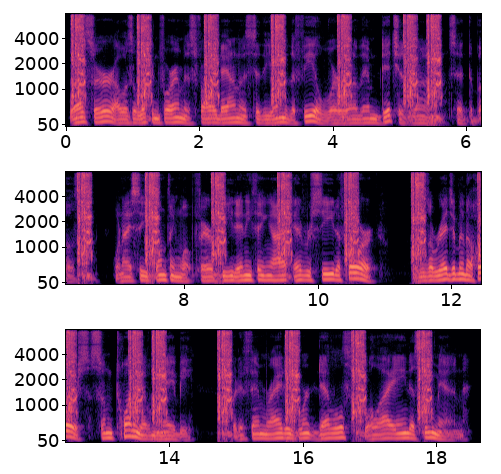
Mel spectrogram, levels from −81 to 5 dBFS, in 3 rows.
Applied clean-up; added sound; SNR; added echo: none; Camera; 1 dB; none.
